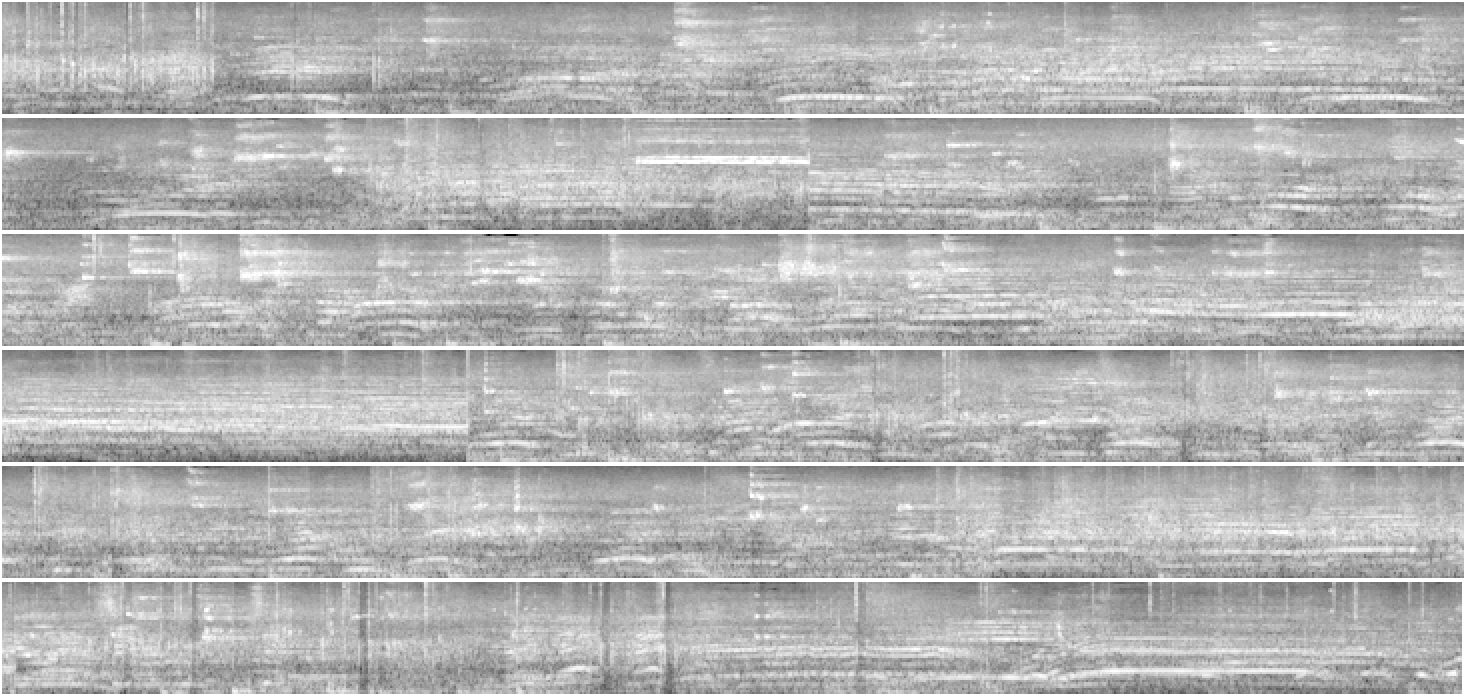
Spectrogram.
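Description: Live game sound in a gym: a basketball bouncing on hardwood, sneakers squeaking, and players and coaches calling out, with a short high whistle about eight seconds in.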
